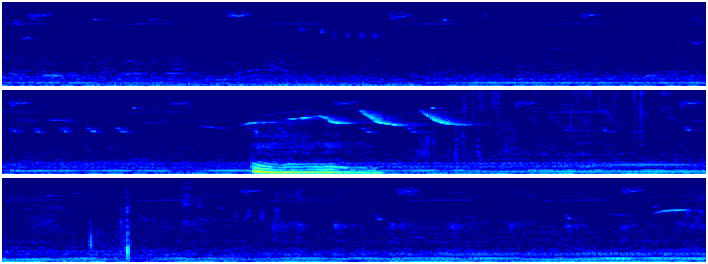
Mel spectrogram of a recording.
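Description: Small birds chirping in short runs of sharp, falling high notes, over a steady low hum. About six seconds in, a brief louder low sound drops in pitch as the chirps come again.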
